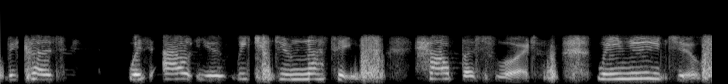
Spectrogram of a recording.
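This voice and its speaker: A woman speaks at a very slow pace in a high voice, her pitch swinging very widely across long, frequent pauses. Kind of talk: fervent prayer. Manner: impassioned, pleading.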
